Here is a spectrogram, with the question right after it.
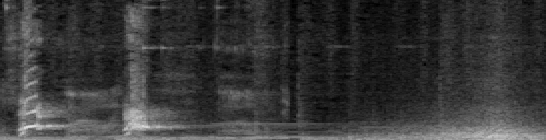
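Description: A dog gives two loud, close barks in quick succession, followed by a lower, softer trailing bark as the sound fades into a rough background rumble.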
